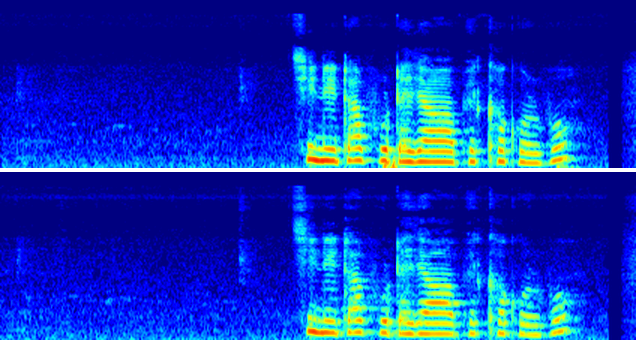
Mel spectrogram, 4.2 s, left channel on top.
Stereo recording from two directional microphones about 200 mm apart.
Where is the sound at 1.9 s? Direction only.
30° left (ahead or behind).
